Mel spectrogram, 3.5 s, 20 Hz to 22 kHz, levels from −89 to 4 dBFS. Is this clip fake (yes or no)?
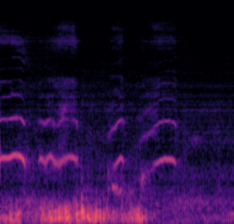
yes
